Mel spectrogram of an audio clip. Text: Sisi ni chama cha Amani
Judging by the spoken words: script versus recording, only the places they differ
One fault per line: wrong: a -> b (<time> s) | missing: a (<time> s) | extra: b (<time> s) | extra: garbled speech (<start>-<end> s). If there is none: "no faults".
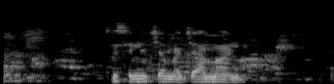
no faults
